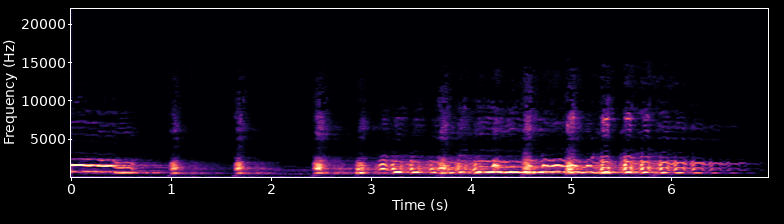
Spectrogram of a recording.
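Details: Eastern coyote (coywolf) calling at night in a backyard in Bellingham, Massachusetts. A long howl with strong harmonics is cut by a few sharp barks, then builds into wavering, quavering howls that fade out at the end.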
